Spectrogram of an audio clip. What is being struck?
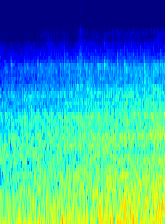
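Nothing is struck.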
